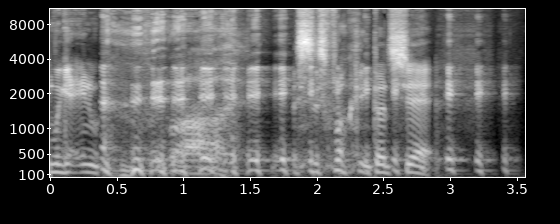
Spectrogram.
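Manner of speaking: laughing through the words; delighted laughter. Real, not acted. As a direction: crack up at your own pitch. Laughing at his own pitch.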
